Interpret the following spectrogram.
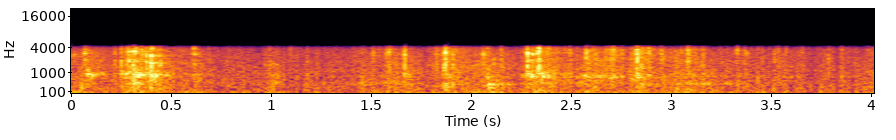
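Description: English Setter puppy chewing and mouthing a food treat taken from a hand: faint, irregular clicks and smacks, a few near the start and a run around the middle.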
